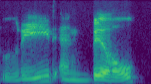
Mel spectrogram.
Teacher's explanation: air can escape along the sides of the tongue · L is as in lead and Bill is a voiced lateral or lateral approximate the tongue tip touches the alveolar Ridge but the size of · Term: lateral approximant liquid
